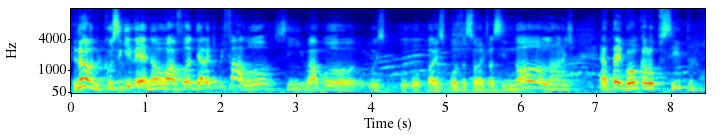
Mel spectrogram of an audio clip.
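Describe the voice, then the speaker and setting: A male pastor preaches to his church in a loose, joking way and teases people in the pews. His voice sits high and swings up and down a lot. A gravelly rasp runs through it. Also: lively intonation, a little fast, darkish tone. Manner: joking, chatty, teasing the congregation. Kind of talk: sermon. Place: church service.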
